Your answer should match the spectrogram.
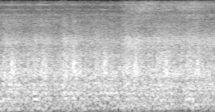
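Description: Dosa batter sizzling on a hot wood-fired iron griddle: a steady hiss.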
